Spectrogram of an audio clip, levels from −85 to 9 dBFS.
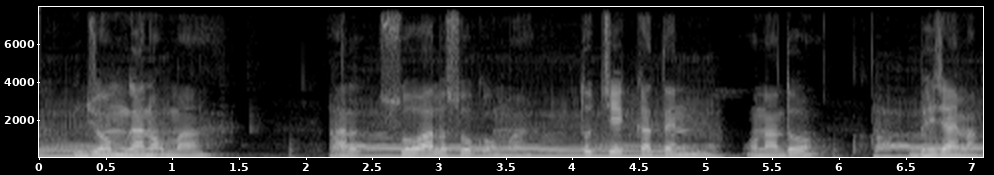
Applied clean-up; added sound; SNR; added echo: none; Musical instrument; 4 dB; none.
